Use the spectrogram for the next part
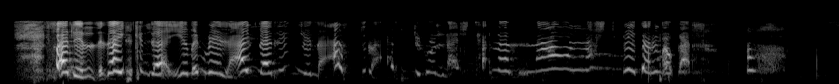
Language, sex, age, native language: Icelandic, male, 18-19, Icelandic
